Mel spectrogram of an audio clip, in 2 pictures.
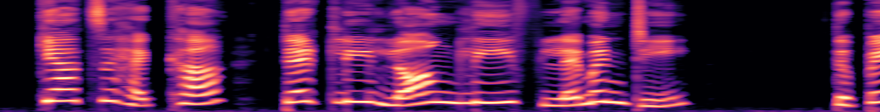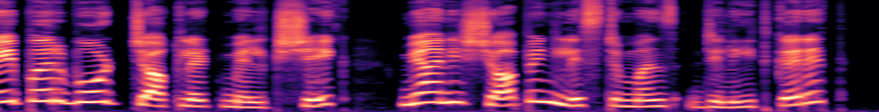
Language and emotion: Kashmiri, neutral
